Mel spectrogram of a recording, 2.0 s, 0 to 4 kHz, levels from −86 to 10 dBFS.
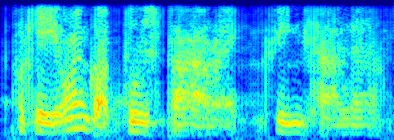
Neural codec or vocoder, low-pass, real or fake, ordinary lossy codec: vocoder, 22.05 kHz, 80 mel bands, Vocos; 3.6 kHz; fake; none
